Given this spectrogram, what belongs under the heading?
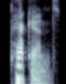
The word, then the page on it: peccant: American English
